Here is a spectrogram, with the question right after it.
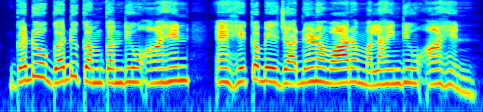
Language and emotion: Sindhi, neutral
